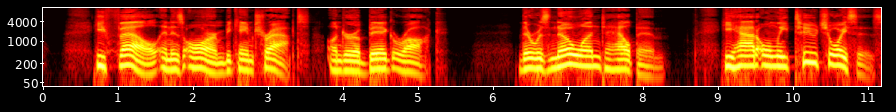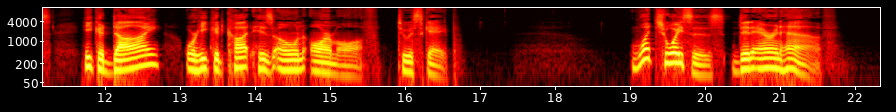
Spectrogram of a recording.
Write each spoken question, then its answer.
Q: What choices did Aaron have?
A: He could die or he could cut his arm off.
